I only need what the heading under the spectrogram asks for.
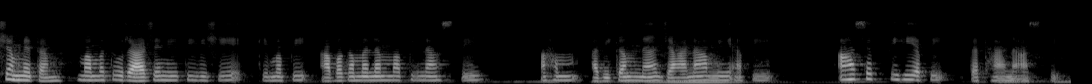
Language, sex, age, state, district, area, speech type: Sanskrit, female, 60+, Karnataka, Dharwad, urban, spontaneous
